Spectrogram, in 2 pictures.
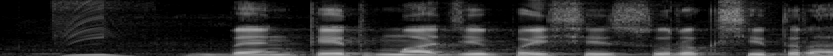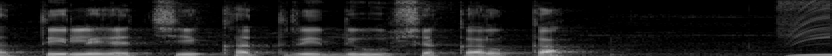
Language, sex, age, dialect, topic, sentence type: Marathi, male, 41-45, Standard Marathi, banking, question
